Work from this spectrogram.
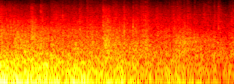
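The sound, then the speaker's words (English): A grenade explosion: one heavy, low boom right at the start that rolls off into a long, fading rumble over about two seconds, with no voices. “Hey, what are you doing with that grenade? No! Stop! No!”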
